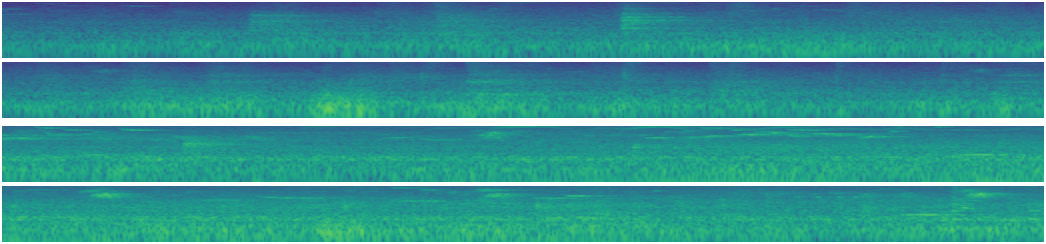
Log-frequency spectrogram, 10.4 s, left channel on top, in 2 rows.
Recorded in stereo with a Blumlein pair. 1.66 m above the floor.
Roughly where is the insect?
Ahead right.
